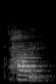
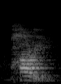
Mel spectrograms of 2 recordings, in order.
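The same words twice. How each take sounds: First: The middle consonant is a soft flap. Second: The middle consonant is a soft flap.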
